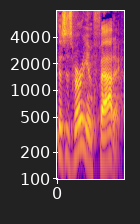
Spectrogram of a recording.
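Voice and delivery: ordinary talk

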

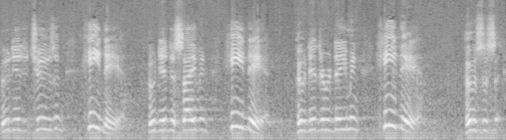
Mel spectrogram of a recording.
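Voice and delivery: high, loud rhetorical calls and answers; call-and-response preaching. Acted. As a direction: fire each question and answer back.

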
